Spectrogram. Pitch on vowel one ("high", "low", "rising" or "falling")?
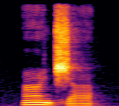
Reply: high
